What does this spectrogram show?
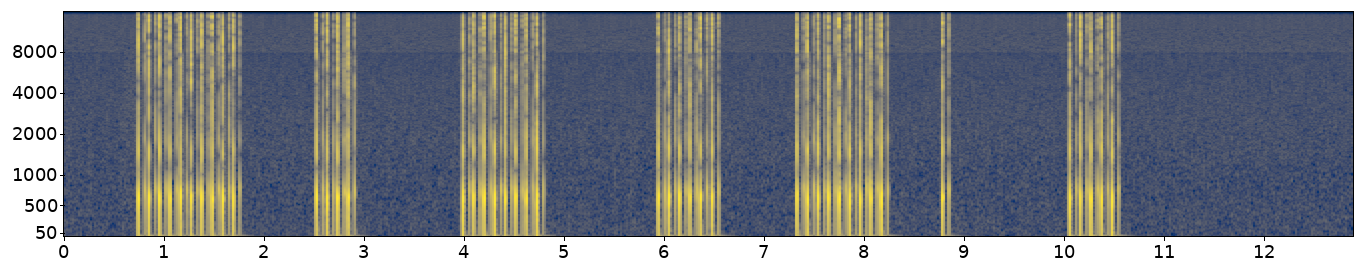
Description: Pulse dialling, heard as clicks on a phone line, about 10 pulses a second. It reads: 0 4 8 6 9 1 5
